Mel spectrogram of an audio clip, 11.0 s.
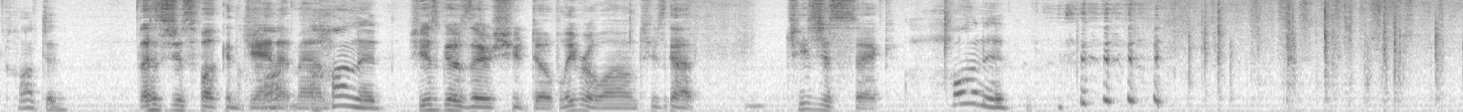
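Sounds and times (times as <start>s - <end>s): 
speech: 0.1s - 8.8s
laughter: 7.8s - 8.9s
paper page being flipped: 8.7s - 10.9s.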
